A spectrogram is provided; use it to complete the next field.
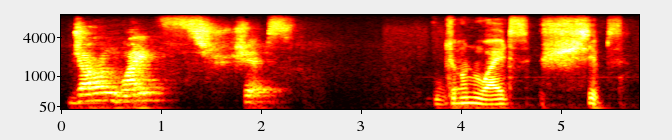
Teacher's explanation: so you're going to slide from the S into the sh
